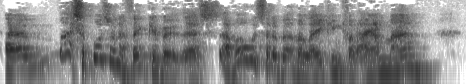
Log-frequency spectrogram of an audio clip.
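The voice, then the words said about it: Scottish accent. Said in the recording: “As you might have noticed from my accent, I'm not from the US. I live in Fife in Scotland.”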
